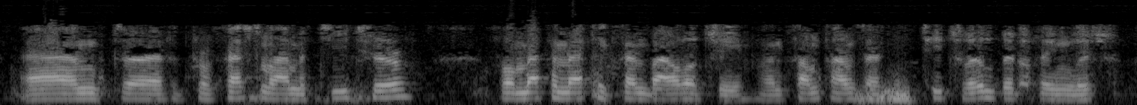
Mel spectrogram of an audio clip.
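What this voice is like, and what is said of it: Strong German accent. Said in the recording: “I come from Germany. ... I have a strong accent.”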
